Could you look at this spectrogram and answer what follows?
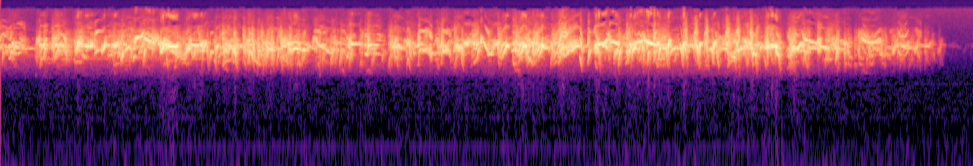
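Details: Eurasian siskin in continuous song, a rapid unbroken stream of high twittering, warbled and trilled notes with scratchy buzzy elements, running nearly ten seconds without a pause, no background noise.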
